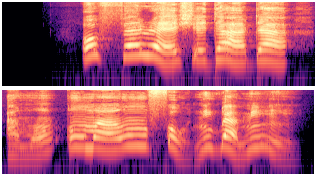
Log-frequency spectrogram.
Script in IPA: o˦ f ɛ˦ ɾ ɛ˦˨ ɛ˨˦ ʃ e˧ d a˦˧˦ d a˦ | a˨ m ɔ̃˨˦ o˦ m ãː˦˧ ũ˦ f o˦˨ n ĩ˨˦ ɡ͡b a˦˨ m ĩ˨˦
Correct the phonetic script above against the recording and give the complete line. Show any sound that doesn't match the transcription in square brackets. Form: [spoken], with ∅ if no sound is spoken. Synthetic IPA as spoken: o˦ f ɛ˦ ɾ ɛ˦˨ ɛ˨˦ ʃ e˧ d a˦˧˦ d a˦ | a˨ m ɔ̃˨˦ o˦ m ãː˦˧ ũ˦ f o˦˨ n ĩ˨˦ ɡ͡b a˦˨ m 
